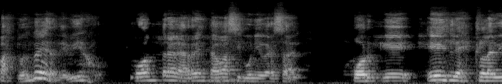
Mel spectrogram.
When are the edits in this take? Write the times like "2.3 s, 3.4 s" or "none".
1.2 s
